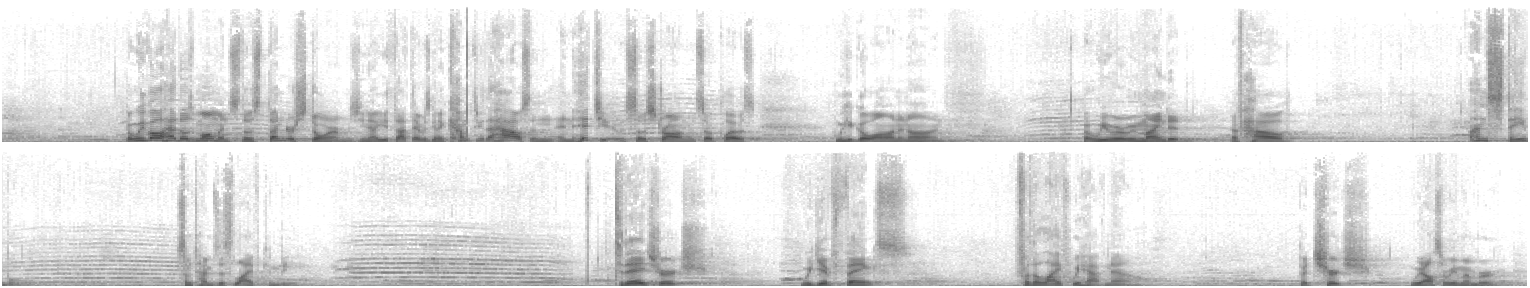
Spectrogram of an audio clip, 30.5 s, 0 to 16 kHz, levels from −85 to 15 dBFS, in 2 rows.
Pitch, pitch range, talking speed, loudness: 150 Hz, 120-170 Hz, 130 wpm, -24 LUFS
